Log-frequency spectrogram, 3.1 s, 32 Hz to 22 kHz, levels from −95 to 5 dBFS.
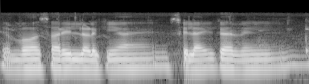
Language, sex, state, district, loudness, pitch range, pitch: Hindi, male, Uttar Pradesh, Lucknow, -14 LUFS, 110-115 Hz, 115 Hz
